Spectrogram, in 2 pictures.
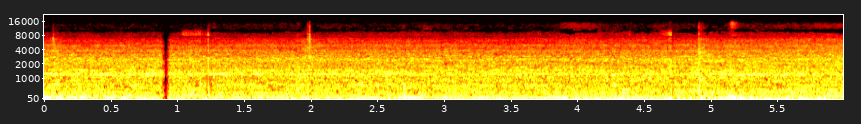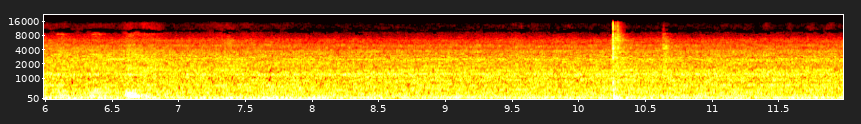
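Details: Low steady hum and hiss, as from an aquarium pump, with a couple of faint clicks and knocks and no animal voices.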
